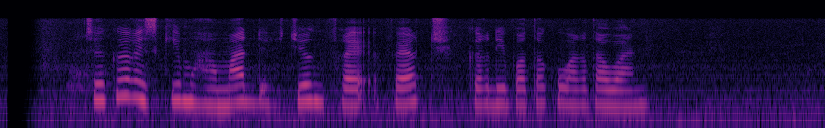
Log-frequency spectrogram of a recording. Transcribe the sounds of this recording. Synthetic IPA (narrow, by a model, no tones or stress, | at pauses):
t͡ʃəkuɾiskimuɦamad̚d͡ʒɨŋfrɛfɛrt͡ʃkɨrdipɔt̪ɔkuwart̪awan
